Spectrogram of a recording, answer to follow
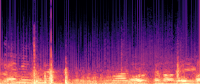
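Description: Table football game: a quick run of sharp clacks about half a second in as the plastic rod figures strike the ball and the rods knock against the table, with players calling out.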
